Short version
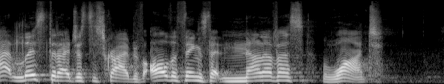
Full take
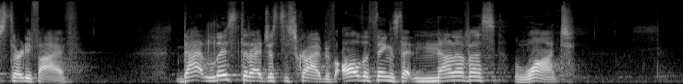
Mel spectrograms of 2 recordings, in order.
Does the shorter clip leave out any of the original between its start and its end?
no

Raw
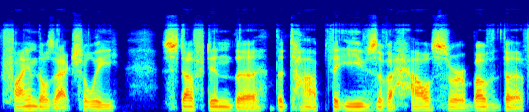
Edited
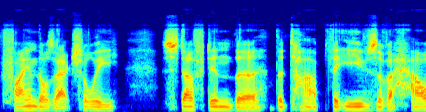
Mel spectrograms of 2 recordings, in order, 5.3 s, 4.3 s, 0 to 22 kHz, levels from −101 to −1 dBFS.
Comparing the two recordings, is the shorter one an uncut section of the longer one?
yes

